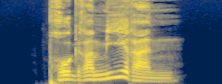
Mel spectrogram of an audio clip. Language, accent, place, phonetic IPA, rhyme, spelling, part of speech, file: German, Germany, Berlin, [pʁoɡʁaˈmiːʁɐn], -iːʁɐn, Programmierern, noun, De-Programmierern.ogg
- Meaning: dative plural of Programmierer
